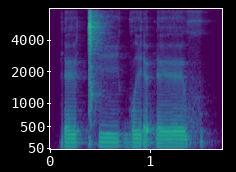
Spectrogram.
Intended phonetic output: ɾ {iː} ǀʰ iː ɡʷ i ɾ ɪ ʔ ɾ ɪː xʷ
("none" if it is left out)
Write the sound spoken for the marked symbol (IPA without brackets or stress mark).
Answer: ɪː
